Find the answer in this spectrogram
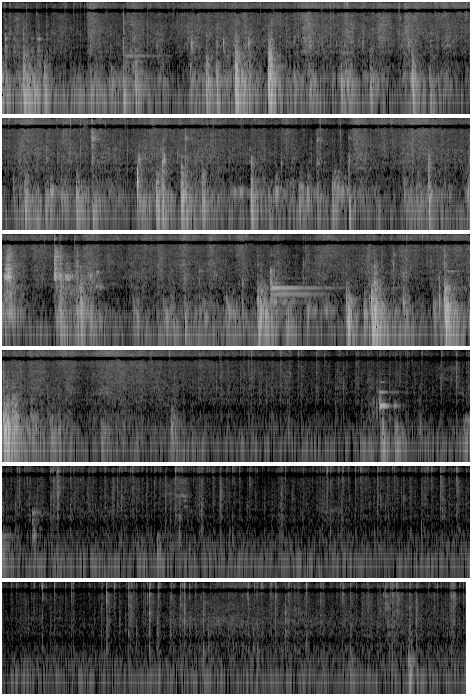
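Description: Rice and egg frying in a wok with a steady sizzle while a wooden spatula stirs and presses it, scraping and tapping against the pan. The strokes are busiest in the first half; after that the sizzle goes on quieter with only an occasional scrape.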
